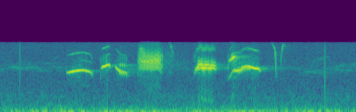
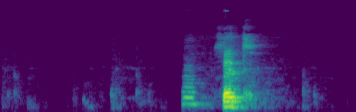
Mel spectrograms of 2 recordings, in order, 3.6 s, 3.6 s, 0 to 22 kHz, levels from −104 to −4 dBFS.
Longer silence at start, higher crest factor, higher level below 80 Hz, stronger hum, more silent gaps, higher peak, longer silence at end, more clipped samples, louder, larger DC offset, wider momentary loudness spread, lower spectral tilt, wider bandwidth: second, 0.1 s vs 1.85 s; second, 18 dB vs 24 dB; first, -40 dBFS vs -78 dBFS; neither; neither; about the same, -4 dBFS vs -4 dBFS; second, 0 s vs 1.1 s; neither; first, -16 LUFS vs -20 LUFS; neither; second, 15 LU vs 23 LU; second, -2 dB/octave vs -7.5 dB/octave; second, 5.4 kHz vs 7.2 kHz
